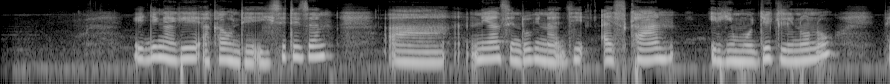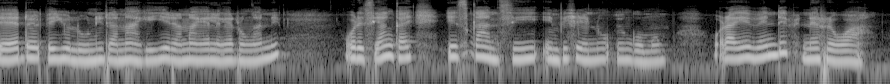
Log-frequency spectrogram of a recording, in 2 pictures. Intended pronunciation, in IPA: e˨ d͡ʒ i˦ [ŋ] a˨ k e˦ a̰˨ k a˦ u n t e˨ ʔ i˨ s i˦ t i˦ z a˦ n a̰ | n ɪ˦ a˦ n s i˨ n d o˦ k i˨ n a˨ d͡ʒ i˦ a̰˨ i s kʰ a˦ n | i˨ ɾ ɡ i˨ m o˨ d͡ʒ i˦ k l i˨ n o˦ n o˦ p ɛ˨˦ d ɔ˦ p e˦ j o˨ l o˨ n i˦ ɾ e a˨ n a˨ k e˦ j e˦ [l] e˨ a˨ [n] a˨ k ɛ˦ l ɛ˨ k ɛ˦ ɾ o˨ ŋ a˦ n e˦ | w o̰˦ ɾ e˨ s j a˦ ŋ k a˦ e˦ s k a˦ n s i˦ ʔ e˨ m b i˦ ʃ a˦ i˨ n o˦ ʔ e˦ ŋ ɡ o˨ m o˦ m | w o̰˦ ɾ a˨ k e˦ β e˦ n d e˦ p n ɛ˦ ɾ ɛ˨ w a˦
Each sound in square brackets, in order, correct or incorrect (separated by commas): correct, incorrect, correct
